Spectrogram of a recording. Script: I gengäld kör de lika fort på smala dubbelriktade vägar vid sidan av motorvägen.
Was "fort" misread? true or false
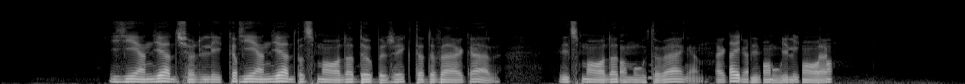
true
